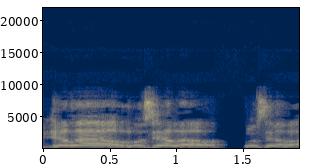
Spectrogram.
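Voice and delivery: high, loud impatient yelling of a name; retold scream. Man banging on Hillel's door Friday, screaming his name. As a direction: shout for Hillel like a rude troublemaker at the door. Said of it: "some guys go screaming".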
